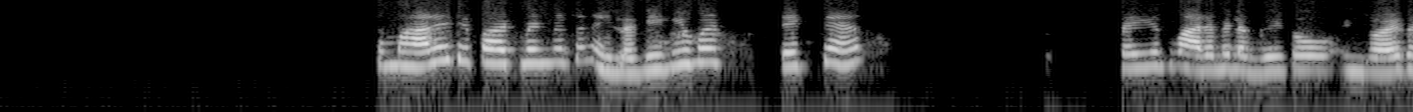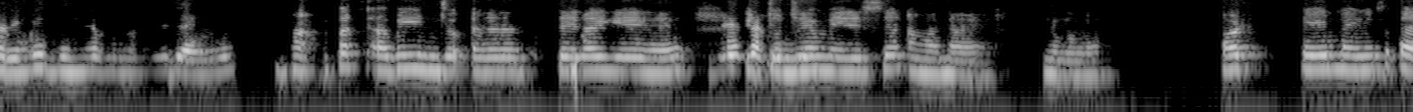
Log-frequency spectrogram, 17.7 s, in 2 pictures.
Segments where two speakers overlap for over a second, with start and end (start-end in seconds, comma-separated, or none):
none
